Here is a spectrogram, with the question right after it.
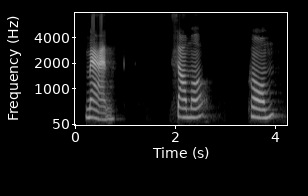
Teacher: Our vocal folds are vibrating, and that's why it is voiced consonant.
